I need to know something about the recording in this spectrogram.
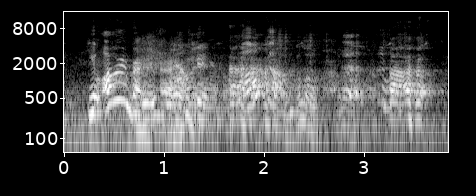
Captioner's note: group laughs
